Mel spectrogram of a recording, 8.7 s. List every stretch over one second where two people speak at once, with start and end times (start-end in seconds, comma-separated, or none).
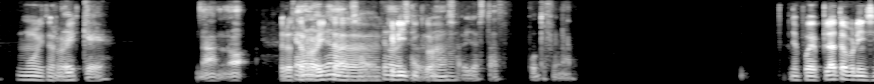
3.0-4.6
